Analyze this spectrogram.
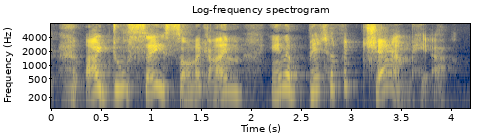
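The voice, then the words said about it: Distinguished old British gentleman voice. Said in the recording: “I don't know why I made him British ... He sounds like a distinguished old British gentleman.”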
